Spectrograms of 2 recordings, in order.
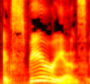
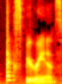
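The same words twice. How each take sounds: First: The first syllable is not stressed. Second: The first syllable carries the stress. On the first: The speaker calls it right. "but it's" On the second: The speaker calls it wrong. "Some people stress the first syllable"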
